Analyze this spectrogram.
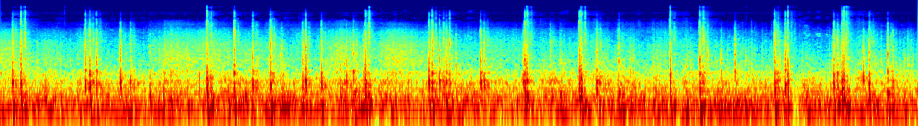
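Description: Fireworks display: a dense, irregular run of sharp bangs and pops, several a second, over a steady low rumble, with a spell of hissing crackle from about two to six seconds in.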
